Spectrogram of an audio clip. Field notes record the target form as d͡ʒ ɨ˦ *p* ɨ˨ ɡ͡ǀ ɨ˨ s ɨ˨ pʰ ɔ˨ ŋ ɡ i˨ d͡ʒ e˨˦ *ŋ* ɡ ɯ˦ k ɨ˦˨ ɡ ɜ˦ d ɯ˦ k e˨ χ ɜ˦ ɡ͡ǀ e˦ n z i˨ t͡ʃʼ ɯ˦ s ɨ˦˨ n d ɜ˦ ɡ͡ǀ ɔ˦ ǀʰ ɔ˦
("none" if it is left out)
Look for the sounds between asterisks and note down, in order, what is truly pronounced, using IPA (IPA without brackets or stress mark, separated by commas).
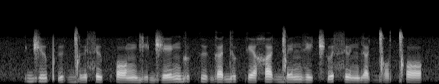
pʼ, ŋ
